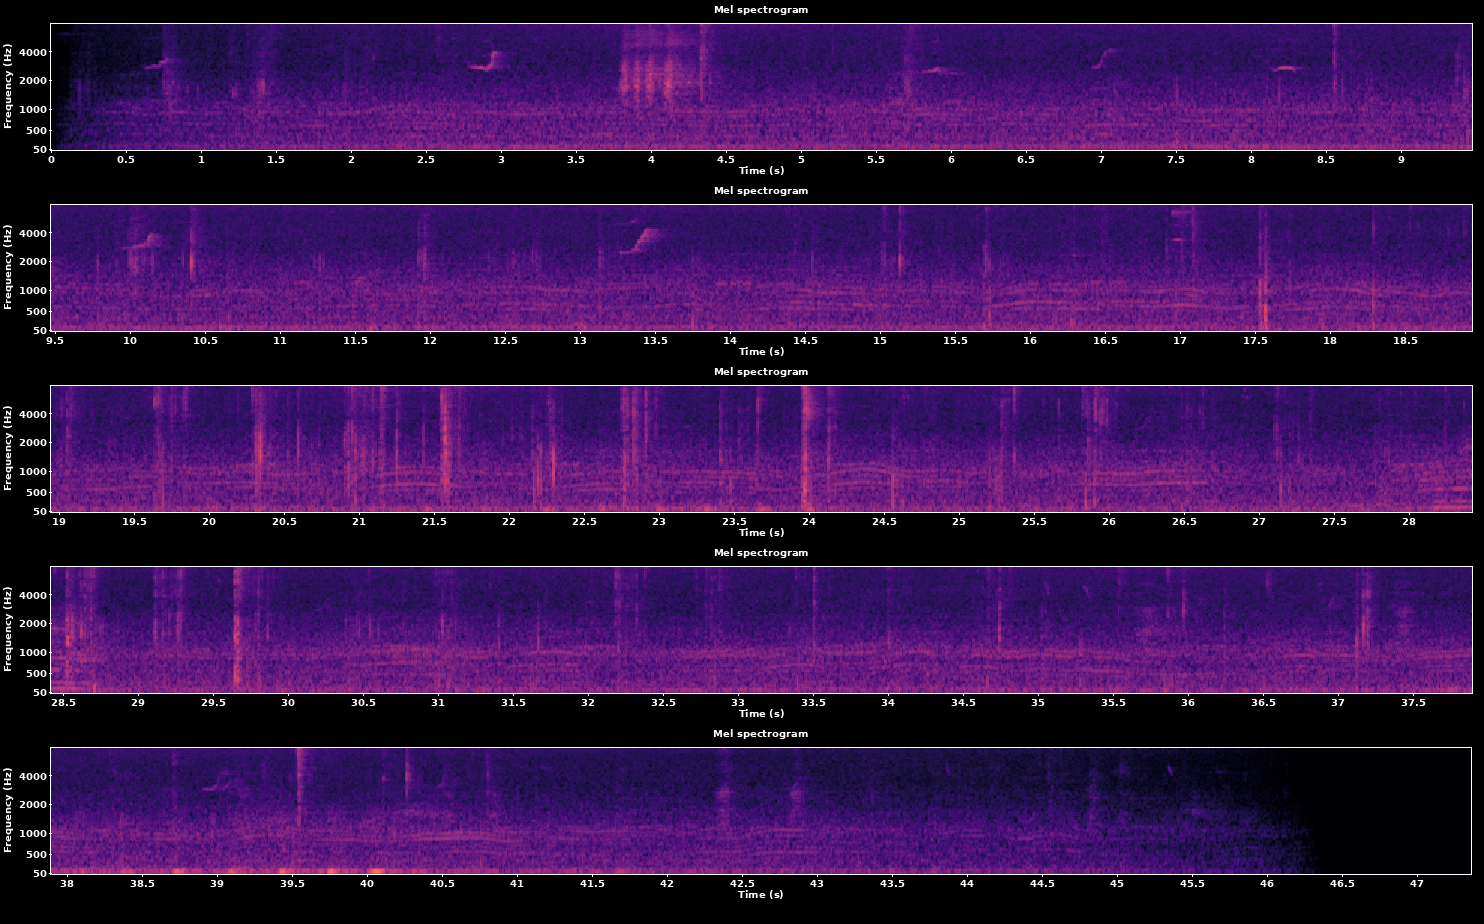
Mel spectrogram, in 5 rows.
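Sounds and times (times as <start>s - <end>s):
main street ambience in the morning: 0.0s - 46.1s.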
